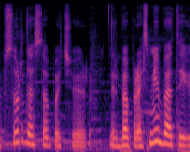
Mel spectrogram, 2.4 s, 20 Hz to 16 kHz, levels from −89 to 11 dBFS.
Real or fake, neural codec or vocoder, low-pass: real; none; 14.4 kHz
